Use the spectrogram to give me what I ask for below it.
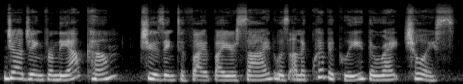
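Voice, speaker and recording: A woman acts out a fire archon who leads her people in a video game. Her voice sits at a medium female pitch and carries calm confidence. She speaks in measured, encouraging phrases, composed and kindly as a leader. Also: lightly acted. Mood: earnest, assured. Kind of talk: scripted video game character voice lines.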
